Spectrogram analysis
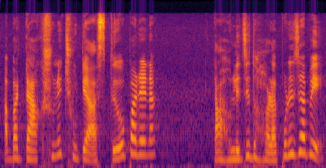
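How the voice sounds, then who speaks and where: A woman reading a funny children's story aloud as host of her own channel, with expressive, sing-song emphasis. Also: sits high.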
